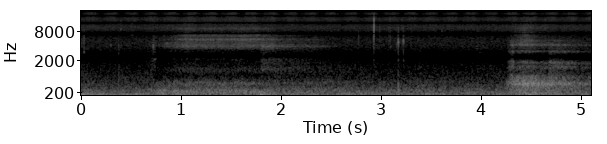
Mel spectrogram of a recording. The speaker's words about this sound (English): Again, when you're ready, a nice full inhale through your nose and then an even longer exhale out your mouth.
